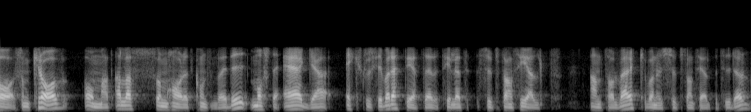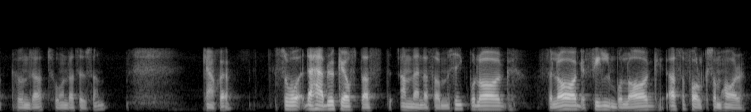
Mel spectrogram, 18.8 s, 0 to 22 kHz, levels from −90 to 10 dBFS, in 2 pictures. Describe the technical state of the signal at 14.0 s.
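At 14.0 s the speech is intact with no fault, carried over G.711 telephone coding whose narrow 150 Hz to 3.5 kHz line band gives it the usual telephone sound.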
